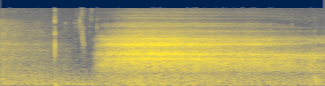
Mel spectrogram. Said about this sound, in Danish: Så tag et par dybe vejrtrækninger her.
